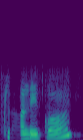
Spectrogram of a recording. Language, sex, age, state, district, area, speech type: Kashmiri, female, 18-30, Jammu and Kashmir, Budgam, rural, conversation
